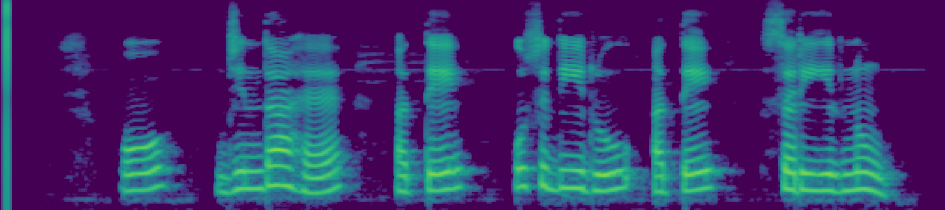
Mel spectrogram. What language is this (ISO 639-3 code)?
pan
